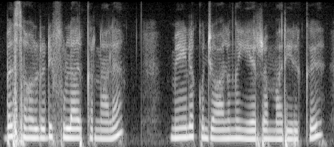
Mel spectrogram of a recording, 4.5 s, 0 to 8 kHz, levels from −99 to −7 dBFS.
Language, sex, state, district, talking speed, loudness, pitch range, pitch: Tamil, female, Tamil Nadu, Nilgiris, 150 wpm, -15 LUFS, 175-200 Hz, 190 Hz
